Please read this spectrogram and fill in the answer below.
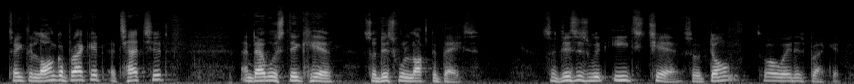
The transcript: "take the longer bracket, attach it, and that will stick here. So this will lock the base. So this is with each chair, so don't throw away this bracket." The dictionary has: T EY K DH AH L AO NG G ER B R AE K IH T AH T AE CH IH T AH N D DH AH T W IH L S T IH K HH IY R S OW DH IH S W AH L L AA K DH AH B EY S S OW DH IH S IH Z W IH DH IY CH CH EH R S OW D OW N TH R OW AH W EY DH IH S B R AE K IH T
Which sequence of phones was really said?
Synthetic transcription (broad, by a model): T EY K DH AH L AO NG G ER B R AE K IH T AH T AE CH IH T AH N DH AH T W IH L S T IH K HH IY R S OW DH IH S W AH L L AA K DH AH B EY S S OW DH IH S IH Z W IH DH IY CH CH EH R S OW D OW N TH R OW AH W EY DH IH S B R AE K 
